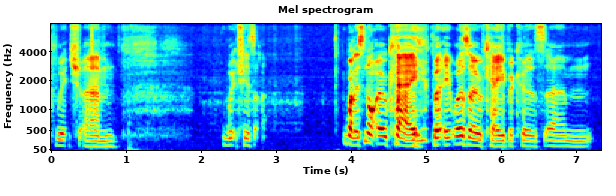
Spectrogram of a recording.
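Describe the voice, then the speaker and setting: A man's voice: mid-range voice, slow pace, darkish tone. A man with a West Country accent chats casually and laughs often while he works on a craft project during a livestream. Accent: West Country English. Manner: chatty, self-deprecating, laughs often. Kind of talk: casual live-stream chat while crafting.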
